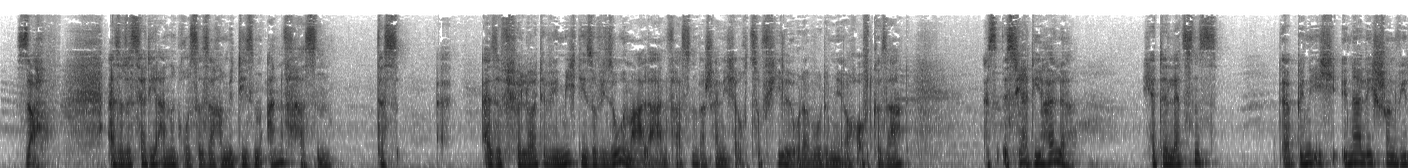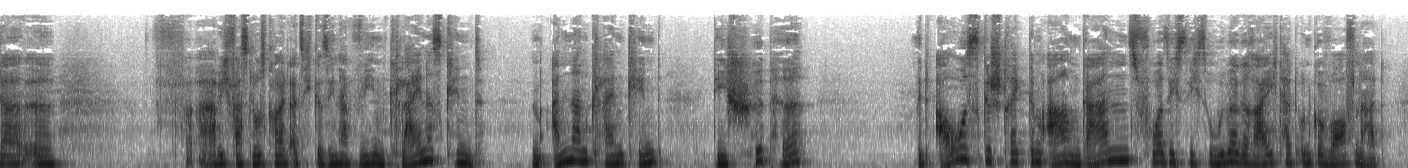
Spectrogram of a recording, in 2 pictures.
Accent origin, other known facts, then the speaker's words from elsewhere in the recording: Berlin, Germany; als Berlinerin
